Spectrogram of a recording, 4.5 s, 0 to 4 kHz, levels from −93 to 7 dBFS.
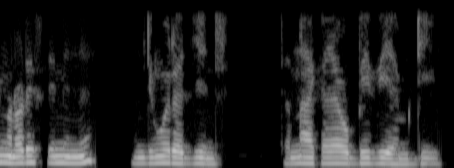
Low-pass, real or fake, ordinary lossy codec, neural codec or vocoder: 3.6 kHz; real; none; none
